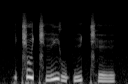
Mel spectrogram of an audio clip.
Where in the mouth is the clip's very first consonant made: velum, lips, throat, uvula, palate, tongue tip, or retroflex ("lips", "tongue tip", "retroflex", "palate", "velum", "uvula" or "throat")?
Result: palate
